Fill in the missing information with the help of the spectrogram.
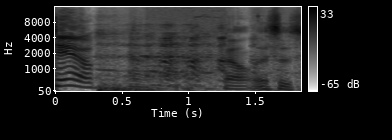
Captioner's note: audience laughing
